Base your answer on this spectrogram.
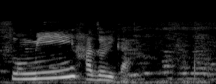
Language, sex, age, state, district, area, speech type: Assamese, female, 45-60, Assam, Sivasagar, urban, spontaneous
